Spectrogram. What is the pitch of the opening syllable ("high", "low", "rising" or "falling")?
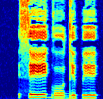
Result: high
